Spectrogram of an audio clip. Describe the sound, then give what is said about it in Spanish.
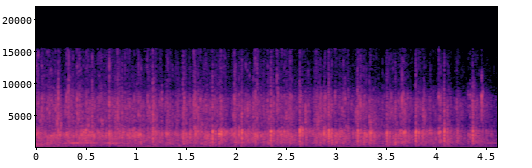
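An audience applauds the Lord steadily during a morning service, dense continuous clapping at a fairly loud level, with a sustained low musical drone and faint crowd murmur underneath throughout. “Vamos, fuerte el aplauso al Señor.”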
